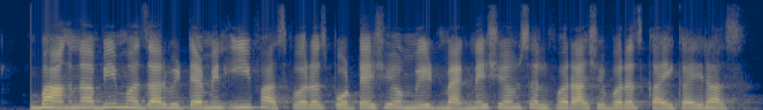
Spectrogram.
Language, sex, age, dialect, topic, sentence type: Marathi, female, 36-40, Northern Konkan, agriculture, statement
